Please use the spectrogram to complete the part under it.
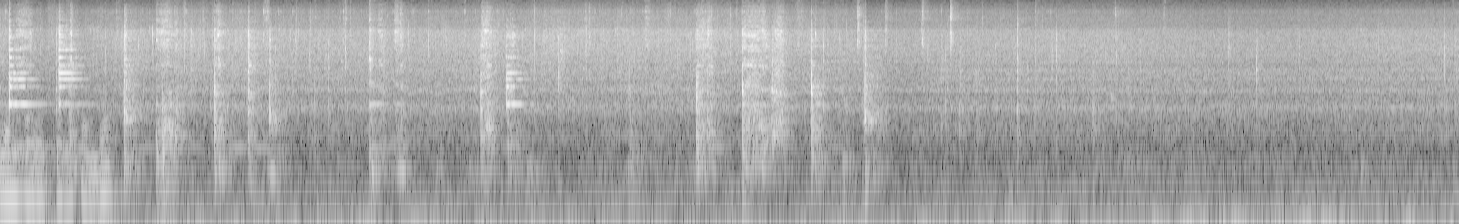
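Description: Onions fry in a pan for an Agri Malvani crab bharta while being stirred, giving a steady close sizzle broken by repeated scraping strokes of the spoon.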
